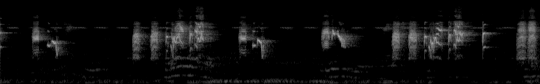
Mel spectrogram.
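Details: A long-tailed shrike in full, lively song: bursts of sharp, bright chirps and short whistled notes in clusters about a second apart, over a faint low hum.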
